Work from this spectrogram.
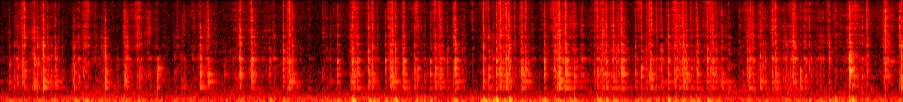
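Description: A fingernail taps rapidly on the faces and bottom of an empty, green, cube-shaped hollow plastic Minecraft creeper mug. The taps come as quick, light, hollow clicks that die away almost instantly, over a steady low hum.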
